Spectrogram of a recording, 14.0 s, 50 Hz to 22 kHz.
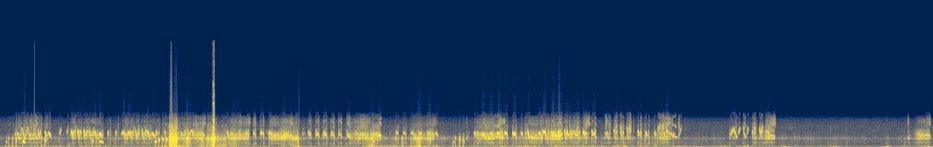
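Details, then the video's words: Tawny owl at a nest in Estonia, evening of 4 May 2013, as food, an insect, is brought again: long runs of fast, raspy, pulsed notes with short pauses, then a quieter stretch and a final burst. "TawnyOwl 2013-05-04-21h09m - food again , insect"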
